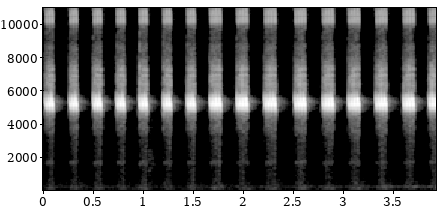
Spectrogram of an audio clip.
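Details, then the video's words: Loud nocturnal cricket chirps, bright and high, coming quickly at about four per second in an unbroken, metronome-like series. "Cricket Chirping Sounds - Cricket klinkt 's nachts luid"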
